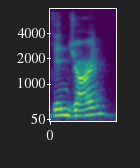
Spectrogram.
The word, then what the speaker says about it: Din Djarin: dindajar or ginger okay i pronounced the din dejarin is it din jaron yes and yes i i'm you know right because there's a d in front of the jar you're supposed to do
